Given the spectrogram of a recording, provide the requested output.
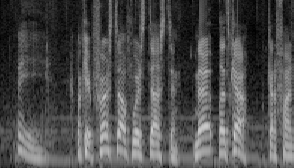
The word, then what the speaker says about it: Dustin: Wow, man, the times I've heard my name, Dustin, or Dustin, if you pronounce it the English way. My name is actually pronounced Dustin.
